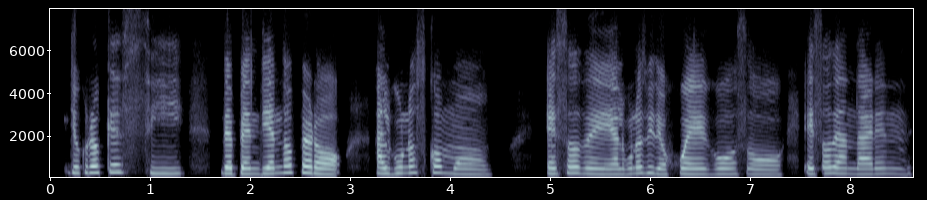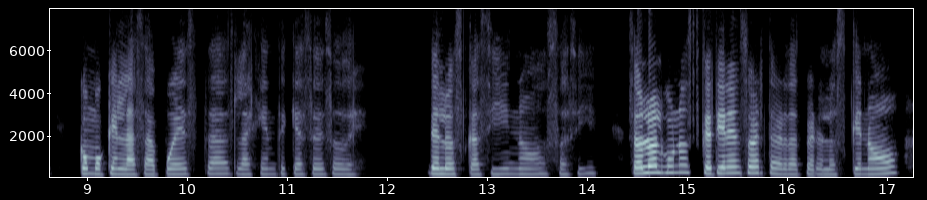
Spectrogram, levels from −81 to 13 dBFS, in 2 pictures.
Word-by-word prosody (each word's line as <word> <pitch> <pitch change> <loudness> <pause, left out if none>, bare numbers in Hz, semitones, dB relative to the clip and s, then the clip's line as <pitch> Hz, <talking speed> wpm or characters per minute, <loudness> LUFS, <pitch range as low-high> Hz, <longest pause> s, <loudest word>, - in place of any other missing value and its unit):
Yo 280 - -2
creo 300 +1 +3
que 335 0 -2
sí, 255 -3 -9 0.3
dependiendo, 265 +2 +4
pero 260 -7 +5 0.3
algunos 275 +3 0
como 240 -7 -3 0.5
eso 265 +2 +2
de 245 -3 +2
algunos 255 +4 0
videojuegos, 245 -1 0
o 220 -2 -4 0.2
eso 265 +1 0
de 275 - +3
andar 245 -1 +1
en 255 -1 -11 0.3
como 250 -1 0
que 255 - -2
en 240 - -3
las 230 0 0
apuestas, 245 +3 -7
la 235 0 -8
gente 235 +1 -17
que 240 - -11
hace 235 0 -11
eso 235 0 -14
de 225 0 -17 0.6
de 255 -2 +2
los 245 -1 -2
casinos, 240 +1 -10
o - - -15
así. 245 +3 -21 0.3
Solo 275 +3 +7
algunos 315 +1 +1
que 265 -4 +3
tienen 275 +1 +3
suerte, 280 -1 0
¿verdad?, 235 -2 -6
pero 230 0 -8
los 220 0 -13
que 240 - -6
no, 250 +5 -2
250 Hz, 150 wpm, -20 LUFS, 235-270 Hz, 0.6 s, Solo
